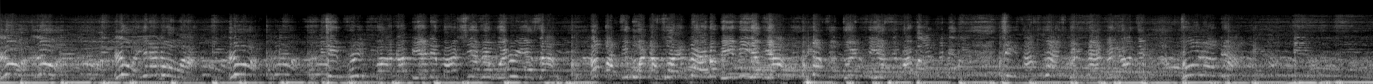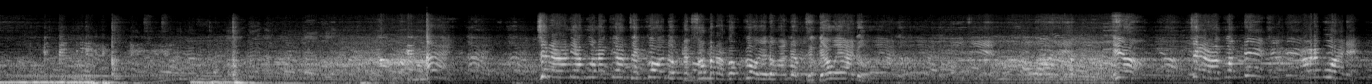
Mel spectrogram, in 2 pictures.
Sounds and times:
Speech: 0:00.0 - 0:12.6, 0:16.6 - 0:27.4
Music: 0:00.0 - 0:17.5.

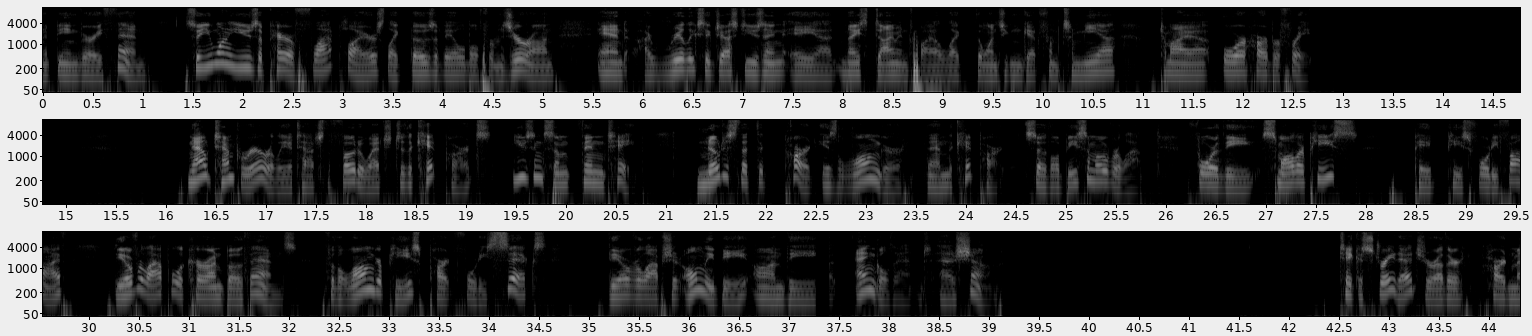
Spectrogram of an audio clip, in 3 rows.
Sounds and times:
Speech: 0:00.0 - 0:12.8, 0:16.1 - 0:34.6, 0:35.2 - 0:39.2, 0:42.5 - 0:44.3.

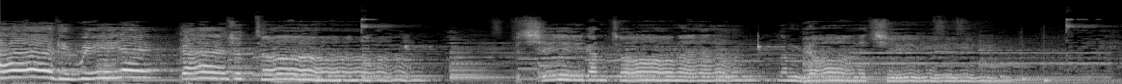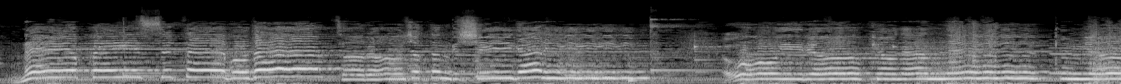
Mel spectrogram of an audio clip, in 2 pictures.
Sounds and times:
Male singing: 0:00.0 - 0:04.4, 0:05.0 - 0:10.6, 0:11.4 - 0:17.8, 0:18.4 - 0:22.4
Music: 0:00.0 - 0:22.4.

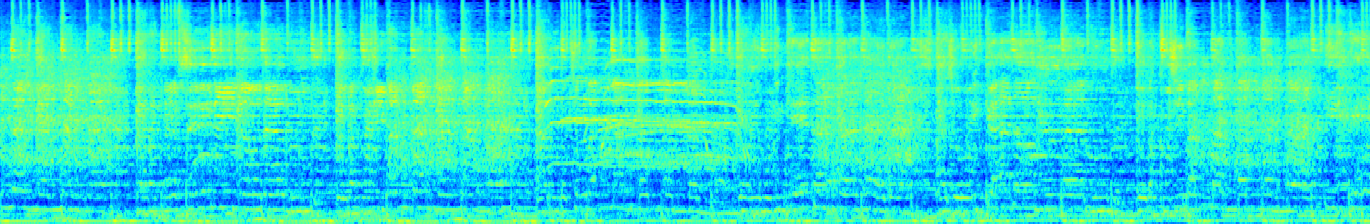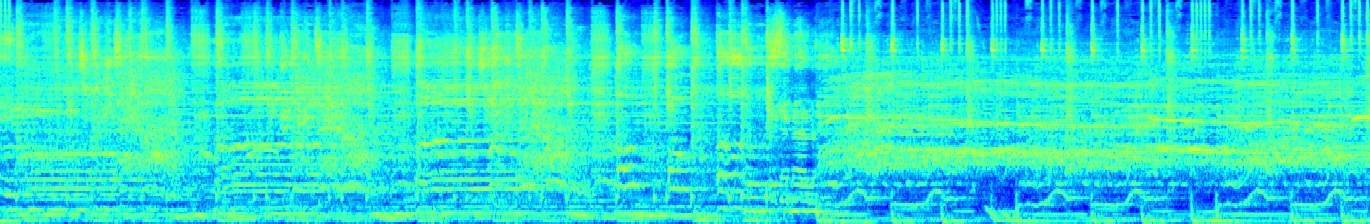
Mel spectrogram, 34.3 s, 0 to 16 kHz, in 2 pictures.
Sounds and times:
Singing: 0:00.0 - 0:34.2.

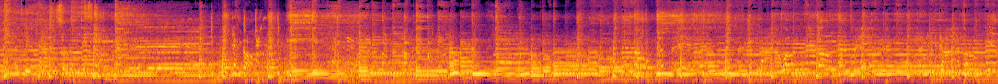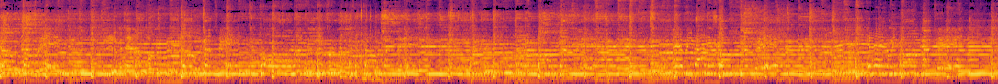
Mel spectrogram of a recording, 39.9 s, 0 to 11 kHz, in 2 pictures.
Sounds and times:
Blues: 0:00.0 - 0:39.9
Country: 0:00.0 - 0:39.9.

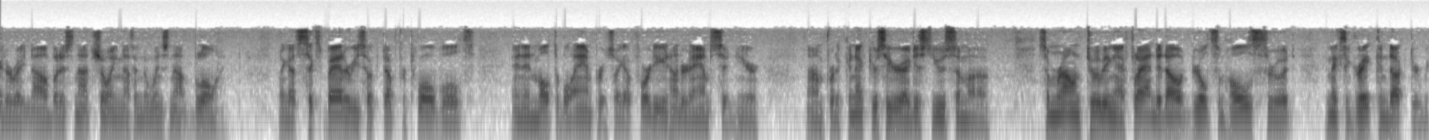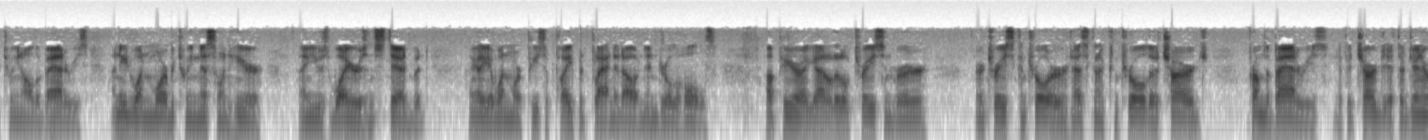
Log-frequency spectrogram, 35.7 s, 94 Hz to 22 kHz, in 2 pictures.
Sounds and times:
Speech: 0:00.0 - 0:02.9, 0:03.5 - 0:12.4, 0:13.0 - 0:35.7.

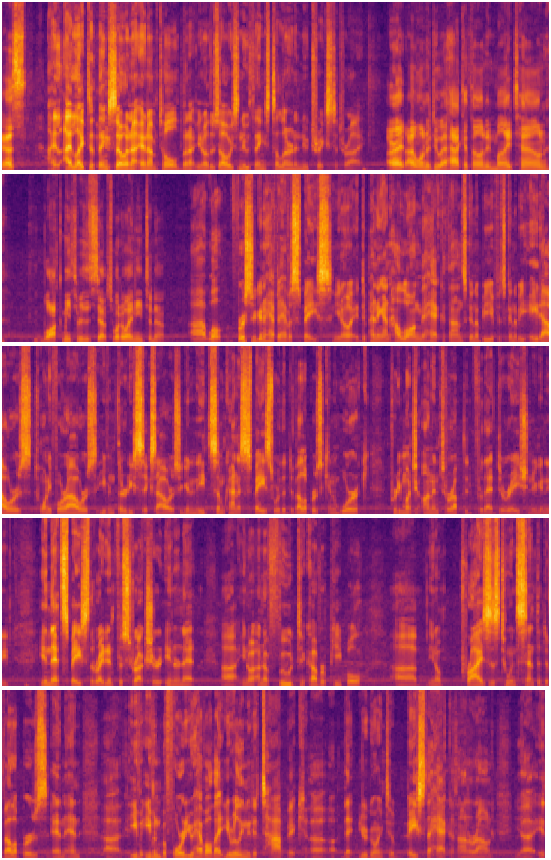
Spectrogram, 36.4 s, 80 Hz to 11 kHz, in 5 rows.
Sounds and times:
Speech: 0:00.0 - 0:36.4.

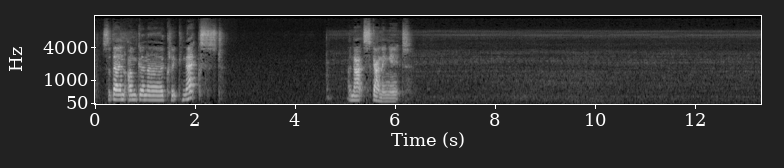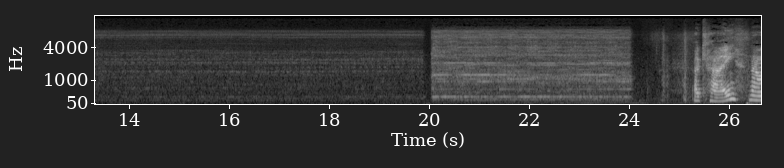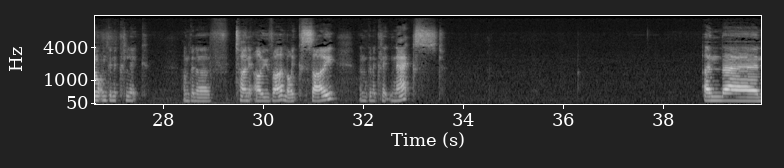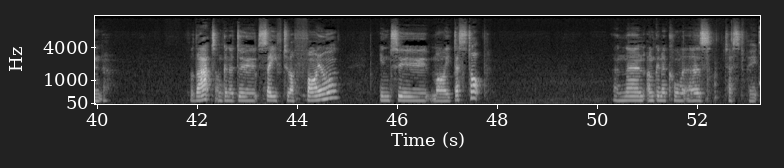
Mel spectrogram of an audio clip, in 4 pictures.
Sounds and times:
Printer: 0:06.4 - 0:24.1.

